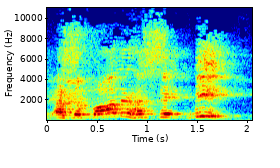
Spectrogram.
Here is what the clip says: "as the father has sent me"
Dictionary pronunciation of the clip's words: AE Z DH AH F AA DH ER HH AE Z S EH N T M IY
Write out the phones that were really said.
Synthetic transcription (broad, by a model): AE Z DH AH F AA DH ER HH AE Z S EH T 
